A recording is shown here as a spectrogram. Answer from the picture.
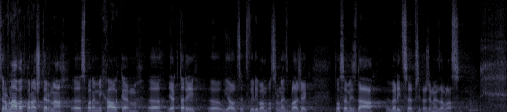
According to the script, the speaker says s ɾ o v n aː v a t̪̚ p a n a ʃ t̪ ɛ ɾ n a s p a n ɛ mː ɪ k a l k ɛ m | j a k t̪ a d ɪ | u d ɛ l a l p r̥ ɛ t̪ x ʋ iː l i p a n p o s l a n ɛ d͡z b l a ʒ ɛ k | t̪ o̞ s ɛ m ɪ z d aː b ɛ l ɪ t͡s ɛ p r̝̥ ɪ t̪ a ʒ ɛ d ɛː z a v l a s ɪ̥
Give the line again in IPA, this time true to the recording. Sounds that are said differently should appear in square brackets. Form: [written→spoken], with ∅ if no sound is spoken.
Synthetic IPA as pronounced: s ɾ o v n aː v a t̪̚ p a n a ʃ t̪ ɛ ɾ n a s p a n ɛ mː ɪ [k→x] a l k ɛ m | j a k t̪ a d ɪ | u [d→ɟ] ɛ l a l p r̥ ɛ t̪ x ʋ iː l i p a n p o s l a n ɛ d͡z b l a ʒ ɛ k | t̪ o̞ s ɛ m ɪ z d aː [b→v] ɛ l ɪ t͡s ɛ p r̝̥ ɪ t̪ a ʒ ɛ [d→n] ɛː z a v l a s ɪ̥

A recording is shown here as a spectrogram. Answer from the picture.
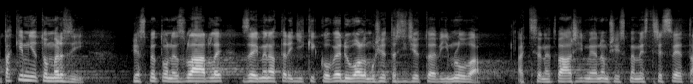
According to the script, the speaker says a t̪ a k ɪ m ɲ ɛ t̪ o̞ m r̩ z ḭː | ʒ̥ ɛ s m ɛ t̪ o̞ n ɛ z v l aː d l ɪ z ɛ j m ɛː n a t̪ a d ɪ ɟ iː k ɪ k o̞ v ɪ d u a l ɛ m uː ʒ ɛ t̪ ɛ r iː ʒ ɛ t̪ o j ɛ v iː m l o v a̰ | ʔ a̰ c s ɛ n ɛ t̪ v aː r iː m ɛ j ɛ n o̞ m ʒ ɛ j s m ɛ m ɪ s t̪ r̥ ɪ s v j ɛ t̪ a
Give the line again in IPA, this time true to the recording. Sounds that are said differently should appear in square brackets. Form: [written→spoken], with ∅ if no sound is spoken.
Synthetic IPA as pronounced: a t̪ a k ɪ m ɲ ɛ t̪ o̞ m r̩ z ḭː | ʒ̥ ɛ s m ɛ t̪ o̞ n ɛ z v l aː d l ɪ z ɛ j m ɛː n a t̪ [a→ɛ] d ɪ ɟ iː k ɪ k o̞ v ɪ d u a l ɛ m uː ʒ ɛ t̪ ɛ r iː ʒ ɛ t̪ o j ɛ v iː m l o v a̰ | ʔ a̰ c s ɛ n ɛ t̪ v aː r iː m ɛ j ɛ n o̞ m ʒ ɛ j s m ɛ m ɪ s t̪ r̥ ɪ s v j ɛ t̪ a

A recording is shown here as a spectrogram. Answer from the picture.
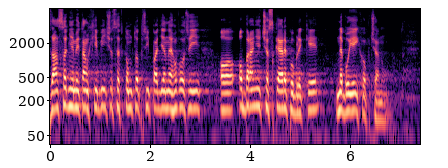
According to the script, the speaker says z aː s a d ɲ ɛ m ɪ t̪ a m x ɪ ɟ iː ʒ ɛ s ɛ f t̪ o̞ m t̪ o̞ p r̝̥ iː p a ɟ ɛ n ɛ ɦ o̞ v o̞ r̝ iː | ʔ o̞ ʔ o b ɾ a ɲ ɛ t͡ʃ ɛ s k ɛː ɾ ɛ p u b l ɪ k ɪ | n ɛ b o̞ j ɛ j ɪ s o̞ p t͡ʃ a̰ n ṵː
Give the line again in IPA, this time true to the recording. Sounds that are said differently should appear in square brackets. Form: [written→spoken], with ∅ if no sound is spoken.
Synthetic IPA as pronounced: z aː s a d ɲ ɛ m ɪ t̪ a m x ɪ [ɟ→b] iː ʒ ɛ s ɛ f t̪ o̞ m t̪ o̞ p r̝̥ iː p a ɟ ɛ n ɛ ɦ o̞ v o̞ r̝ iː | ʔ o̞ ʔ o b ɾ a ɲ ɛ t͡ʃ ɛ s k ɛː ɾ ɛ p u b l ɪ k ɪ | n ɛ b o̞ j ɛ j ɪ [s→x] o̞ p t͡ʃ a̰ n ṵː

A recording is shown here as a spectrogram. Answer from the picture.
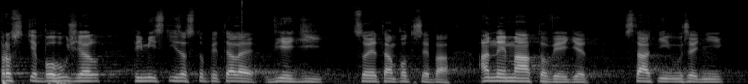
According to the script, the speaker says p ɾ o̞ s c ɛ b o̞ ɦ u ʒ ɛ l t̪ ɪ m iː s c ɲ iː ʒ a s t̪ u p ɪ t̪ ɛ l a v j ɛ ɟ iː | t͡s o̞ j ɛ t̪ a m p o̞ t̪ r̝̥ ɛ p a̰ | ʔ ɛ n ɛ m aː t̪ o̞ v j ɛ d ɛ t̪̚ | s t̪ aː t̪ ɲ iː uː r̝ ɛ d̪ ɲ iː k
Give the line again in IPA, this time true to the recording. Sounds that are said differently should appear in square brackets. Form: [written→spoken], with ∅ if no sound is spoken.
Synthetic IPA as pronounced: p ɾ o̞ s c ɛ b o̞ ɦ u ʒ ɛ l t̪ ɪ m iː s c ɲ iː [ʒ→z] a s t̪ u p ɪ t̪ ɛ l [a→ɛ] v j ɛ ɟ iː | t͡s o̞ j ɛ t̪ a m p o̞ t̪ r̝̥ ɛ [p→b] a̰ | ʔ [ɛ→a] n ɛ m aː t̪ o̞ v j ɛ [d→ɟ] ɛ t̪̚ | s t̪ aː t̪ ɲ iː uː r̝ ɛ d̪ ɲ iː k

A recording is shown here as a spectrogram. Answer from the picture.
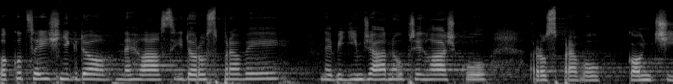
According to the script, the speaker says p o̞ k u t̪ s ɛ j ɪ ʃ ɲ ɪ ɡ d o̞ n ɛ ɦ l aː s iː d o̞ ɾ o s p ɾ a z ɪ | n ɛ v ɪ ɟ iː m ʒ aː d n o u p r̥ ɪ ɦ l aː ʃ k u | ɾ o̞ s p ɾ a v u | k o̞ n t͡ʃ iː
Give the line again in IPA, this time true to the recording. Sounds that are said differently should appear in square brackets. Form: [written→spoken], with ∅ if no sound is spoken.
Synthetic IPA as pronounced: p o̞ k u t̪ s ɛ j ɪ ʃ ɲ ɪ ɡ d o̞ n ɛ ɦ l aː s iː d o̞ ɾ o s p ɾ a [z→v] ɪ | n ɛ v ɪ ɟ iː m ʒ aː d n o [u→w] p r̥ ɪ ɦ l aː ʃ k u | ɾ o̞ s p ɾ a v u | k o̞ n t͡ʃ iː

